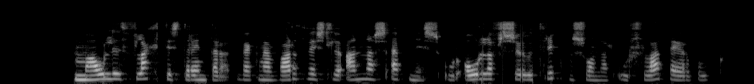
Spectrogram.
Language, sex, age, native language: Icelandic, female, 20-29, Icelandic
